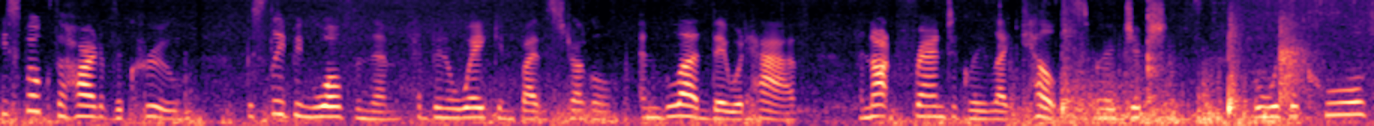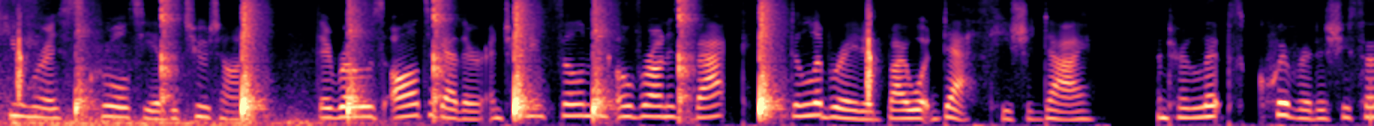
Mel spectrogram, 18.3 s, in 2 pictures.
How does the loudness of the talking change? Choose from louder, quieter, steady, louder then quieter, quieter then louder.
steady.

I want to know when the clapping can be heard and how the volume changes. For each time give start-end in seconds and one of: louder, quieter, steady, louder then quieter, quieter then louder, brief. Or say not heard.
7.1-15.0 louder then quieter.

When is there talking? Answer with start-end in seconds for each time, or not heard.
0.0-18.2.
